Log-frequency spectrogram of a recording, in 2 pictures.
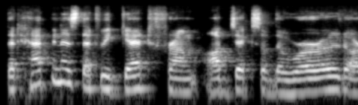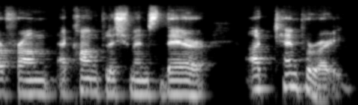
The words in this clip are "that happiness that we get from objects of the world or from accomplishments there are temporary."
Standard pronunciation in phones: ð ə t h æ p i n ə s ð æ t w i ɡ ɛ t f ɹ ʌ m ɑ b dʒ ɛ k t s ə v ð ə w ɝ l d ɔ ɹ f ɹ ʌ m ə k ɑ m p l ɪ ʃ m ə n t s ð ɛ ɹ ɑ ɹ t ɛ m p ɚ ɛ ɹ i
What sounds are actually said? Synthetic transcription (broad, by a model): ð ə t h æ p i n ə s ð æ t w i ɡ ɛ t f ɹ ʌ m ɑ b dʒ ɛ k t s ə v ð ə w ɝ l d ɔ ɹ f ɹ ʌ m ə k ɑ m p l ɪ ʃ m ə n t s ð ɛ ɹ ɑ ɹ t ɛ m p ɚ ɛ ɹ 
